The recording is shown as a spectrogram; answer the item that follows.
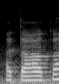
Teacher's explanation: اتاکا میں تا کے پر فتحہ قائمہ ہے، 2 کاؤنٹ کرنا ہے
